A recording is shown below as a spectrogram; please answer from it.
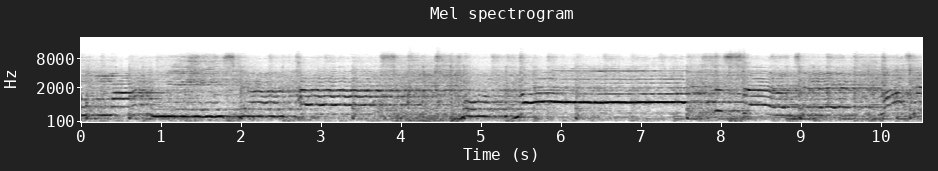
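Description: Live rock band playing, with a female lead singer over electric guitars and drums; she holds one long high note about six seconds in.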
